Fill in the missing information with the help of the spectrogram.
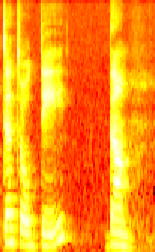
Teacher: dental D, dum, with a voiceless M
